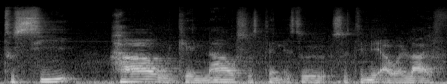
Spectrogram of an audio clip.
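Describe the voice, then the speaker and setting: A man with a deep, mellow voice answers hesitantly and stresses words slowly. His voice is heard in a roomy space with faint noise behind it. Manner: hesitant, many fillers, slow emphatic phrases. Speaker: panel guest. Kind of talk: panel discussion answer.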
